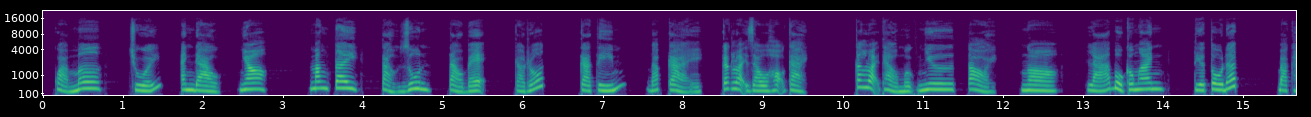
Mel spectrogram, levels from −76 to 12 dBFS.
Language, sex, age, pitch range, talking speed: Vietnamese, female, 20-39, 205-265 Hz, 145 wpm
